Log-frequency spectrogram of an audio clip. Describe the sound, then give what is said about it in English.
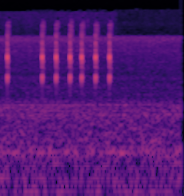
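A town car's engine rumbles steadily from inside the vehicle as it drives a passenger toward his home, a dense low drone throughout, while a quick run of seven faint, evenly spaced high beeps sounds over the first second. “The town car was sanitized before pickup, I assume.”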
